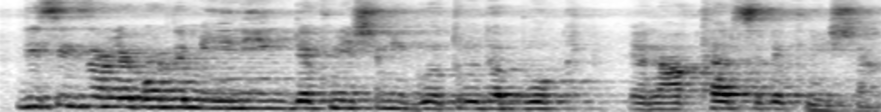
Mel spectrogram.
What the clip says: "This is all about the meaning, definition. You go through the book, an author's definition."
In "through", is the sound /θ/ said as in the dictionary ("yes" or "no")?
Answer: no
